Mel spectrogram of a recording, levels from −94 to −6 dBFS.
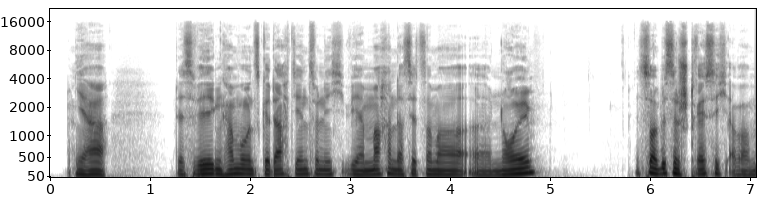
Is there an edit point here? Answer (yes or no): no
